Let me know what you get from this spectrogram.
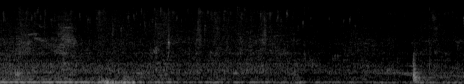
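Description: Yogurt, onion and spice masala sizzling faintly in an oiled wok as a wooden spoon stirs and scrapes through it, with a short knock of the spoon about four seconds in. A low hum fades out in the first second or so.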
